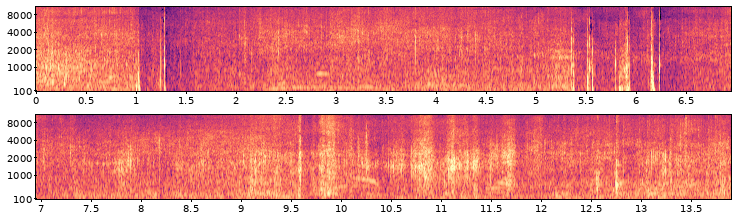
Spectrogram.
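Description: Wind rushes noisily over a microphone outdoors.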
